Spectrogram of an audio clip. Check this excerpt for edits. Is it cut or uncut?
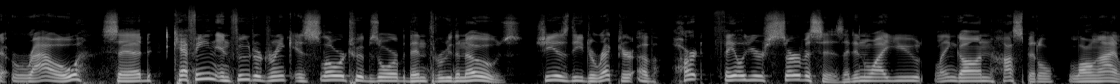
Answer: cut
